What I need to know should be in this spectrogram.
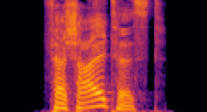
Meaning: inflection of verschalen: 1. second-person singular preterite 2. second-person singular subjunctive II
- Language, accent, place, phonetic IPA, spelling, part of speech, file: German, Germany, Berlin, [fɛɐ̯ˈʃaːltəst], verschaltest, verb, De-verschaltest.ogg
